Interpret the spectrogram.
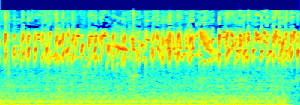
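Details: European goldfinches twittering together, calls described as mating and readiness calls. Rapid overlapping high chirps and short buzzy trills fill the whole stretch, ending abruptly.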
